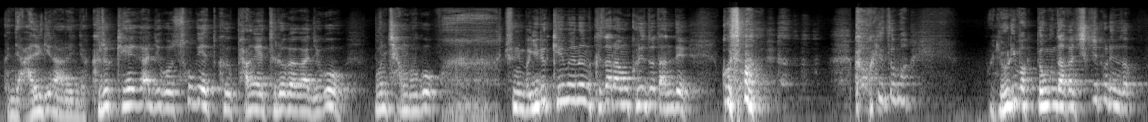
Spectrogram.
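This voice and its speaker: A man's voice: high-pitched, animated, fairly quick, dark tone, roomy sound. A man pastor preaching at an evening prayer meeting, talking to the congregation in a colloquial, conversational way and often asking them rhetorical questions.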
